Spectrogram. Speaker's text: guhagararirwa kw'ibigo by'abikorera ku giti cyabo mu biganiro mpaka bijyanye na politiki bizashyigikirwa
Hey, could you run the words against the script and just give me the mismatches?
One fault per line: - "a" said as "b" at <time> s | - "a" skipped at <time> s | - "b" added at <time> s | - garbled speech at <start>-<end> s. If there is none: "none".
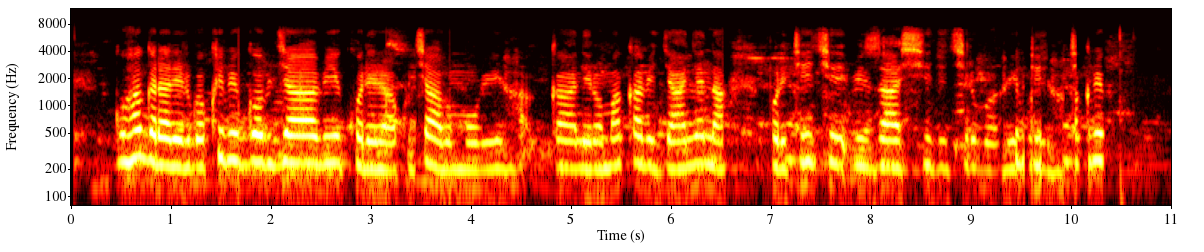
- "giti" skipped at 3.4 s
- garbled speech at 9.3-10.3 s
